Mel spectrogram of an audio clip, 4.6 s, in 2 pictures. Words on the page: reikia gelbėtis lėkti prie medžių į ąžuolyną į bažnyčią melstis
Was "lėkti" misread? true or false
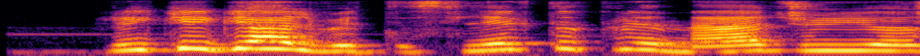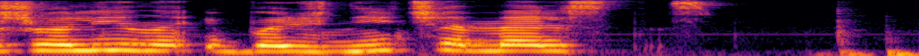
false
